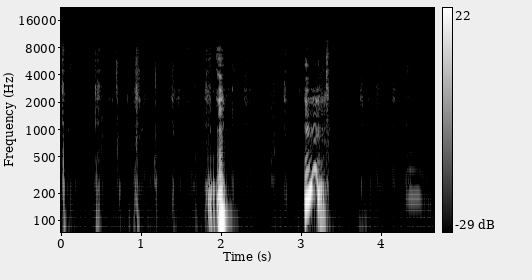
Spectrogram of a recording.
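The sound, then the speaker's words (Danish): People bite into and chew a whole cucumber: two loud, wet crunches stand out among softer, scattered chewing and crunching noises. “Nogle gange har man lyst til at spise en hel agurk. Passer det? Er I klar? Spis her.”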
